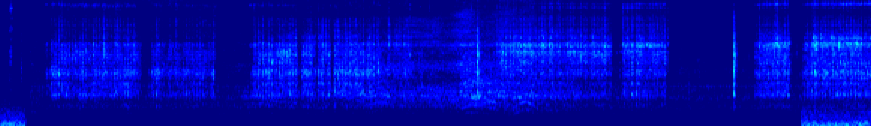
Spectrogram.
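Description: A small hand file rasping on the steel crossguard's slot in uneven runs of strokes, filing down the high points so the guard will seat on the blade. One sharp click near the end.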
